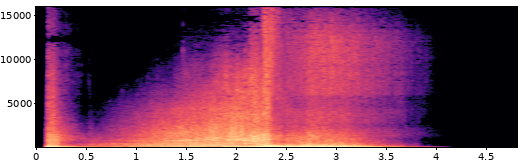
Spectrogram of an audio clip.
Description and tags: Mage FireBall Skill
Pyroblast, spell, effect, mage, Flamestrike, Blast, flame, Ignite, burn, fire, fireball, burning, Scorch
